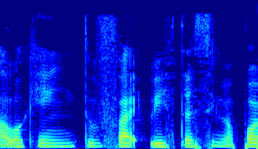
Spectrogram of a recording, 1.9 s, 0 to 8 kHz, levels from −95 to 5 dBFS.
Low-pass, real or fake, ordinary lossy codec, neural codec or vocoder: 7.2 kHz; real; MP3, 32 kbps; none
